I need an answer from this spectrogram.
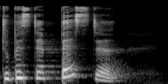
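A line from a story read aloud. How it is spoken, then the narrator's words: Calling out. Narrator (German): rief Mathilda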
